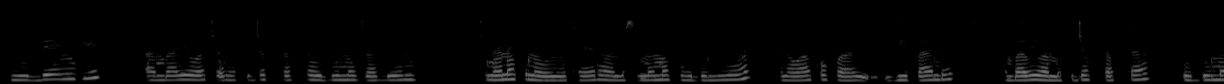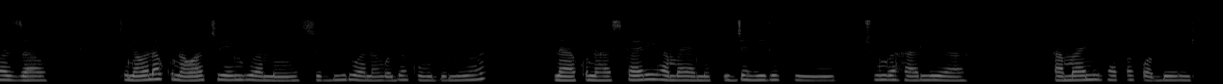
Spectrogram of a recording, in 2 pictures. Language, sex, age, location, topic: Swahili, female, 25-35, Nakuru, government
